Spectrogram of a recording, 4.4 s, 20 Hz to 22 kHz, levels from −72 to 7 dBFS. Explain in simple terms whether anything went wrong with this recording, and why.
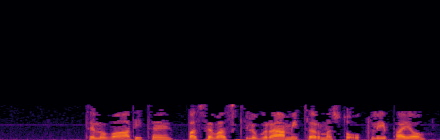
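Something went wrong: the speech was likely squeezed hard by MP3 compression, which throws away detail it expects nobody will miss. Throughout, nothing above about 5.6 kHz survives, so the voice sounds dull and muffled, with a watery, swirling quality and smeared starts to sounds.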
